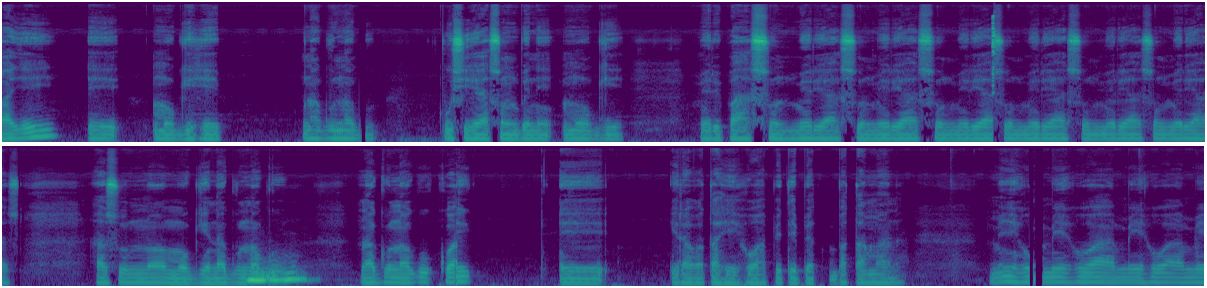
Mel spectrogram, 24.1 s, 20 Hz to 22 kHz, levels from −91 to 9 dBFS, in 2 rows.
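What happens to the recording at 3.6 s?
Damaged data in a compressed stream runs from 3.54 to 3.64 s, about a tenth of a second. Part of the compressed speech there is corrupt. The decoder cannot read those frames properly. It loses sync and hunts for the next valid frame header before playback recovers. The result is a brief chirp, squawk or blip cutting into the speech at that point, rather than clean audio.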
